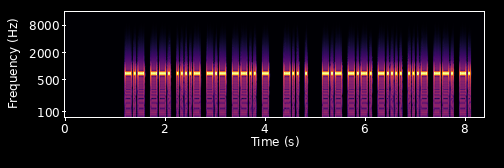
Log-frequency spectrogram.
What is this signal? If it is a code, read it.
Morse code, heard as a keyed tone, about 28 wpm, 700 Hz. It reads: KG4KZT DE KC6VGN
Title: USA Callsign DE Callsign 28wpm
